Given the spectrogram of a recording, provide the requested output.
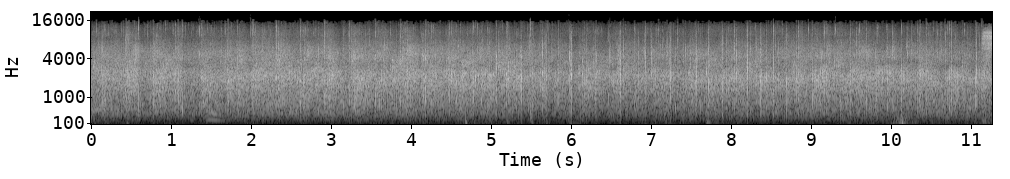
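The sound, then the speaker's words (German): Sustained audience applause thanking a guest who led an evening event, a dense steady wash of clapping hands lasting the whole stretch at an even, fairly loud level, with no voices standing out above it. “Einmal einen Applaus.”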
